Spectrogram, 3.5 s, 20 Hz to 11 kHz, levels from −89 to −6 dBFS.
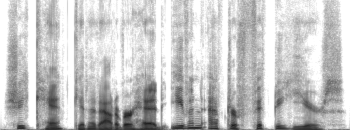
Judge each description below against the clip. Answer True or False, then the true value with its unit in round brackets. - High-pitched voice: False (115 Hz)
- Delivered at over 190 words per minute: True (205 wpm)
